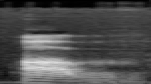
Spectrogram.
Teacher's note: this is pronounced av, not ab with a hard B, but the B is a fricative B. Av. And it sounds like a V sound.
